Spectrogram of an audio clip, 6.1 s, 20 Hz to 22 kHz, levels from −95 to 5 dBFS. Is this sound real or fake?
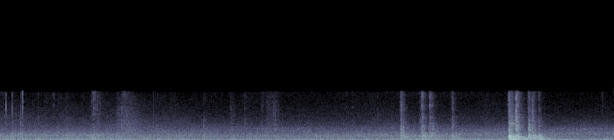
real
